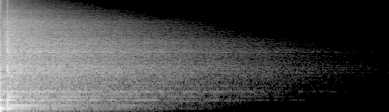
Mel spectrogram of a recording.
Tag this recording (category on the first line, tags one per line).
Music > Solo percussion
ludwig
snareroll
rimshot
processed
snaredrum
roll
drum
fx
snare
hit
oneshot
rim
sfx
snares
beat
crack
drumkit
kit
brass
realdrums
drums
reverb
perc
acoustic
percussion
flam
realdrum
hits
rimshots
